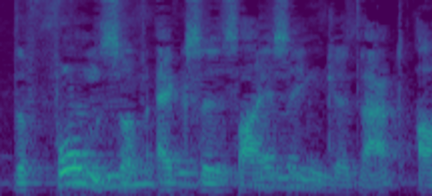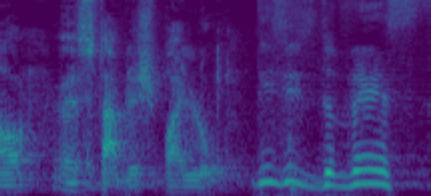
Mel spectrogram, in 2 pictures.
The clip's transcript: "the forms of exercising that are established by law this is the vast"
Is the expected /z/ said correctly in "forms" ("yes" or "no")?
yes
